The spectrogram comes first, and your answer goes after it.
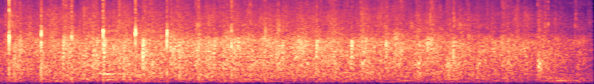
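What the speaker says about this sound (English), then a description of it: "let's give everybody a round of applause" Applause at a Rotary club meeting, a crowd clapping steadily in a room with crisp individual hand claps popping above the dense patter, holding an even level throughout and fading slightly at the close.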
